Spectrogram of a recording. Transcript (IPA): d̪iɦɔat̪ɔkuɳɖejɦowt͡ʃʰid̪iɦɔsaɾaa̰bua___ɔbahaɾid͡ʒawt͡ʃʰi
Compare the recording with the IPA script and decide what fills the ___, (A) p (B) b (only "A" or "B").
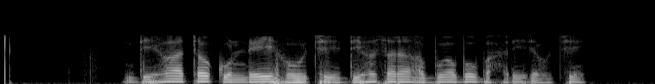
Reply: B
